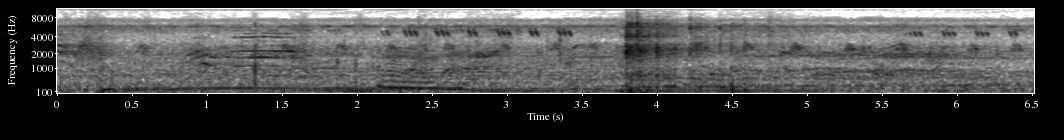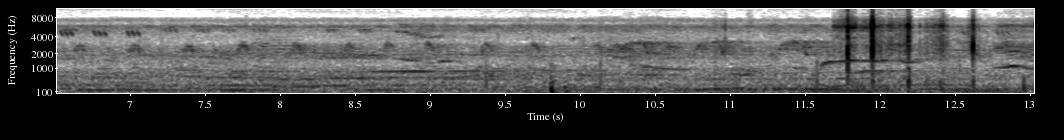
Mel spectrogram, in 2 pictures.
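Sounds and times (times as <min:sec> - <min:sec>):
sharp click: 0:11.6 - 0:12.8.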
